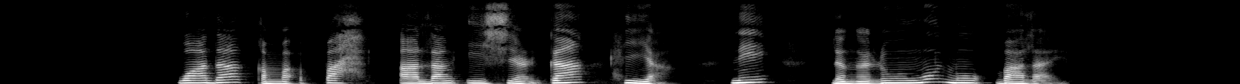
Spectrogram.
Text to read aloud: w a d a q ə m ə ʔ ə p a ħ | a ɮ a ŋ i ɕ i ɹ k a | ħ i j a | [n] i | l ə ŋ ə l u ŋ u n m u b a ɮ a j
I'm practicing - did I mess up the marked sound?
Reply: no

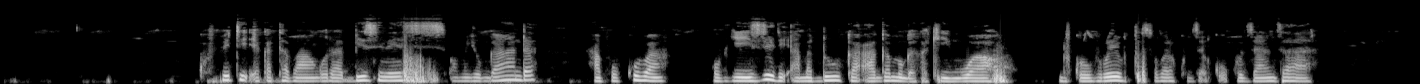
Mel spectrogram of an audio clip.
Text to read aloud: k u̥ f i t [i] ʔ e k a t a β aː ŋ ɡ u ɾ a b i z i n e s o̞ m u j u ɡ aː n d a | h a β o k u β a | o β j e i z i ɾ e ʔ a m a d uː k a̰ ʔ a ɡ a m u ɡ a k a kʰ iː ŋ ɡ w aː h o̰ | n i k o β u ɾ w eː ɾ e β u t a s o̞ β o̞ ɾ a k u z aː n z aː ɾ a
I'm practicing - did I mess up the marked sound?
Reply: no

